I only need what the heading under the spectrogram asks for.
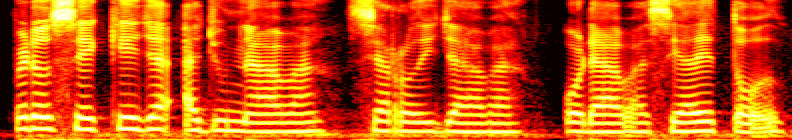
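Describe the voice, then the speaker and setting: A Colombian woman in her thirties, an interview guest, recounts her life story in a personal testimony, gently and reflectively, with pauses and fillers. Her voice is smooth and medium-pitched, with fairly even intonation.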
